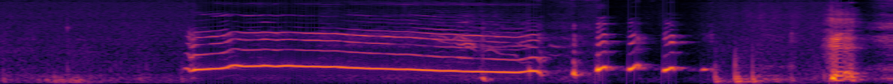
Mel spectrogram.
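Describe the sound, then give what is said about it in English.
A person voices a long, drawn-out moaning howl imitating a whale call, followed by a quick run of short squeaky chirps and a burst of laughter. “Can you do your best whale voice impersonation?”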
